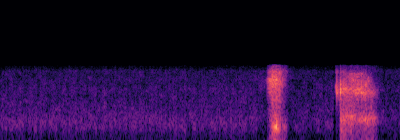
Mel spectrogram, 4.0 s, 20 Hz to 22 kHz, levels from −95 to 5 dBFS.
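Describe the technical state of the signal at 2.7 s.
At 2.7 s the speech carries G.723.1 codec damage, as it does for the whole clip. Nothing sounds above about 3.6 kHz, and the band sits roughly between 250 Hz and 3.5 kHz, like a phone line. The codec codes speech in 30 ms frames and refreshes its voice model slowly. The heavy artefacts point to a rate near 6.3 kbit/s. The sound is muffled and hoarse, with smeared consonants.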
